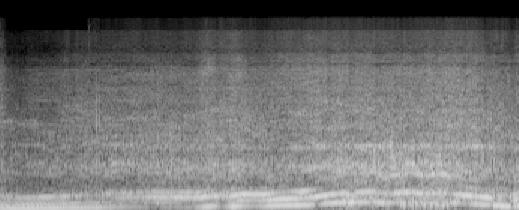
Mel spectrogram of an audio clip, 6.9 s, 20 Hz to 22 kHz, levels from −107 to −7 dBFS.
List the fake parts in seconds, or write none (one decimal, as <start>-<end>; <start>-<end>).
0.0-5.6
